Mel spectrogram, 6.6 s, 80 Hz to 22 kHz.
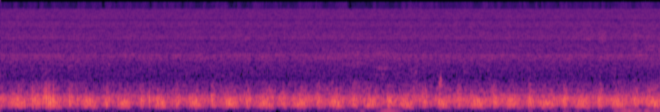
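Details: Fetal Doppler at 10+ weeks of pregnancy: fast, soft whooshing pulses over steady static, the fetal heartbeat.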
